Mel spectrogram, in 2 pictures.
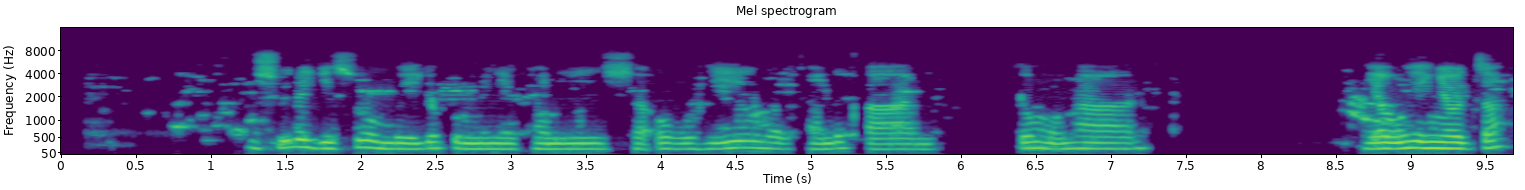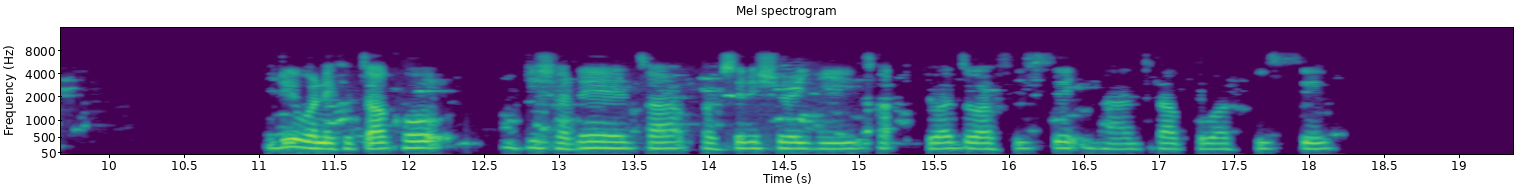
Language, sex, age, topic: Rundi, female, 25-35, education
